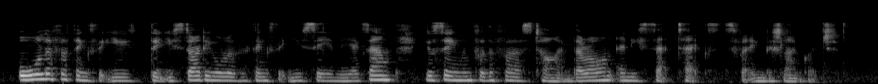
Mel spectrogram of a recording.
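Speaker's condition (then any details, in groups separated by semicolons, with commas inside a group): No condition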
